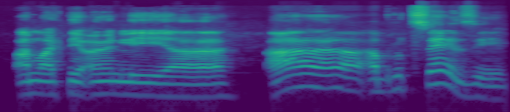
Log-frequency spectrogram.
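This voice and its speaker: Very slowly and with lively intonation, a man with an Australian accent talks at a medium pitch in a bright, sharp tone. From Australia, Sydney. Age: 40s. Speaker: football streamer. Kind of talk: casual live watch-along commentary. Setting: live stream.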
